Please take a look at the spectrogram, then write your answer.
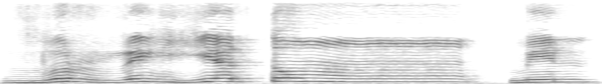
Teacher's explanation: تم جو کر رہے 2 حرکت غنہ کر رہی ہوں میں، اور وہ ناک سے نکال رہی ہوں 2 انگلیاں کھلے جتنے ٹائم تک. تو تنوین کے نون کو ملانا ہے میم میں کامل طریقے سے، بٹ 2 حرکت غنہ کرنا ہے.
